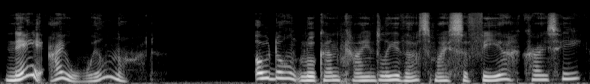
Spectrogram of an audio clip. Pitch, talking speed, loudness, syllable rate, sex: 210 Hz, 120 wpm, -18 LUFS, 3.4 syllables/s, female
